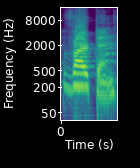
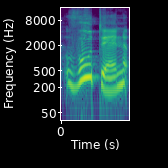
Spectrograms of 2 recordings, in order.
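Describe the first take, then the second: First: The word begins with a V sound. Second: The word begins with a W sound. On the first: The speaker calls it right. "it's pronounced more like var- Vartan" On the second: The speaker calls it wrong. "not Wuten"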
